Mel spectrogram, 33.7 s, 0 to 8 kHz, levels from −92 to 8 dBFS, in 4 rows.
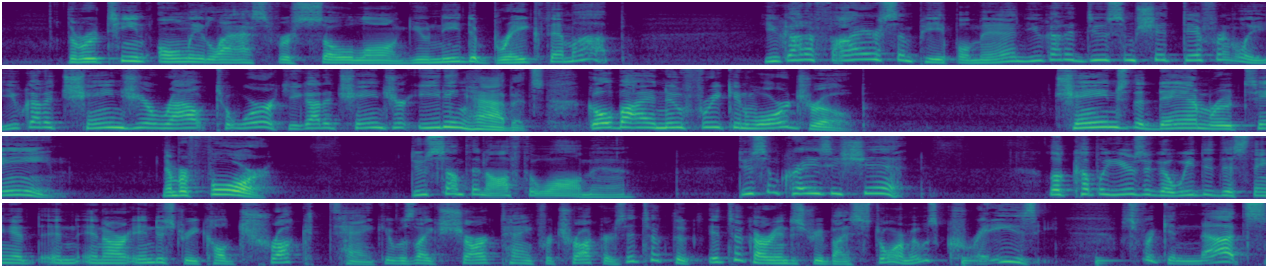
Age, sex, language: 40-59, male, English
